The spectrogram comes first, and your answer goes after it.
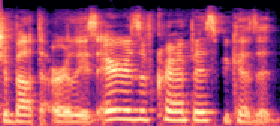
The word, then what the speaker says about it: Krampus: So Krampus... I don't know how to pronounce it either. It's Krampus, or Krampus for Germans.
